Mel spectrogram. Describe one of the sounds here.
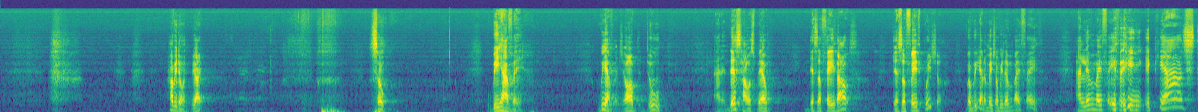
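A man preaches through a microphone in bursts, pausing between phrases.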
